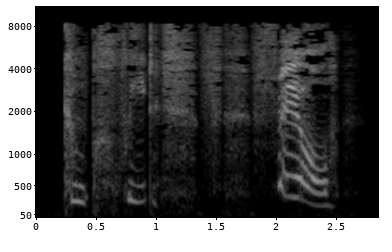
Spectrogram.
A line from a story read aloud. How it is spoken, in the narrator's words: Jessie wheezed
